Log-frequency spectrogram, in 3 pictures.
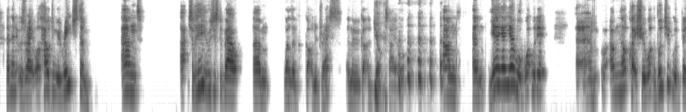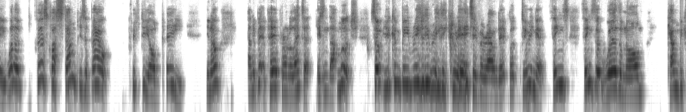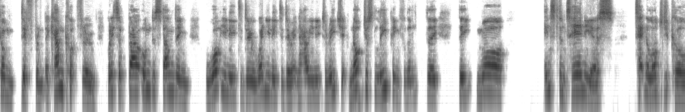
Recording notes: This podcast was recorded via Zoom.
